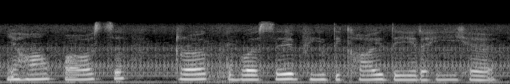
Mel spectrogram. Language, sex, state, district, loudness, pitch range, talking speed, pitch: Hindi, female, Uttar Pradesh, Lalitpur, -16 LUFS, 215-235 Hz, 105 wpm, 225 Hz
